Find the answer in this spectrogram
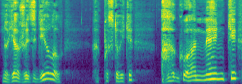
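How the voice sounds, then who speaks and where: A man voicing a desperate teenage boy wizard who pleads and shouts frantically. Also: a little high, big pitch swings, takes it slowly, husky, no echo, clean studio sound, pitched above the performer's own voice, exaggerated voice.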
